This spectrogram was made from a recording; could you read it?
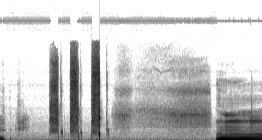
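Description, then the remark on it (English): Three quick, sharp hissing spritzes from a pump throat spray bottle, mint-flavoured, used to soothe vocal cords, bright, followed by a quiet pause and then a voice starting to speak. “And once again, soothe my increasingly stressed vocal cords with a throat spray.”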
